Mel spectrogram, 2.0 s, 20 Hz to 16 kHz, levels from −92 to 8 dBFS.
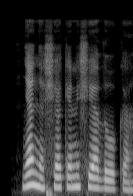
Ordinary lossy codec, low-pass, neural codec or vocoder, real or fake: none; 10.8 kHz; vocoder, 24 kHz, 100 mel bands, Vocos; fake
